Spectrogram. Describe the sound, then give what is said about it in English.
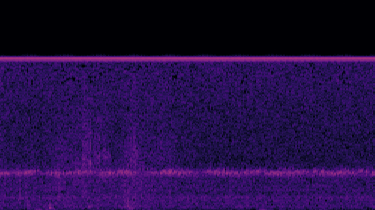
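Crickets chirp in a steady, continuous high trill at night, fairly quiet and constant, with a couple of faint soft knocks early on and no one speaking. “Well, at least the crickets won't fall asleep.”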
